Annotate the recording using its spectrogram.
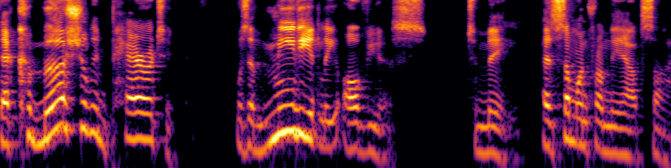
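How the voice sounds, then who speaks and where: The speaker has an Australian accent and talks at a moderate pace. The pitch swings very widely. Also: man, high pitch for a man, quiet background. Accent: Australian, often taken for English. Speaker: author and economist. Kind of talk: interview.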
